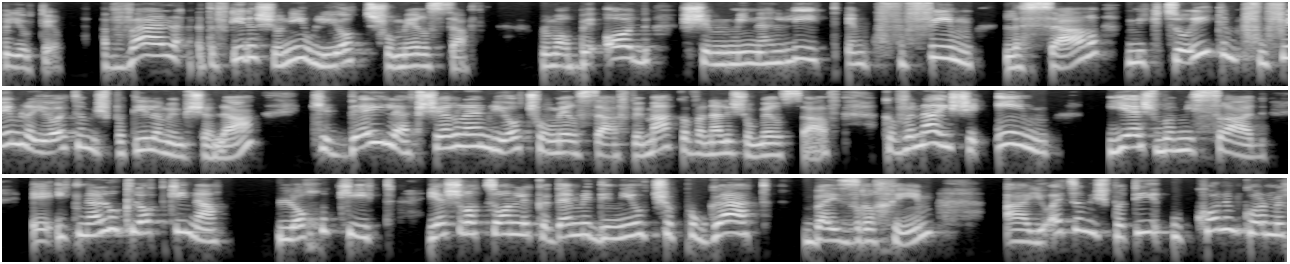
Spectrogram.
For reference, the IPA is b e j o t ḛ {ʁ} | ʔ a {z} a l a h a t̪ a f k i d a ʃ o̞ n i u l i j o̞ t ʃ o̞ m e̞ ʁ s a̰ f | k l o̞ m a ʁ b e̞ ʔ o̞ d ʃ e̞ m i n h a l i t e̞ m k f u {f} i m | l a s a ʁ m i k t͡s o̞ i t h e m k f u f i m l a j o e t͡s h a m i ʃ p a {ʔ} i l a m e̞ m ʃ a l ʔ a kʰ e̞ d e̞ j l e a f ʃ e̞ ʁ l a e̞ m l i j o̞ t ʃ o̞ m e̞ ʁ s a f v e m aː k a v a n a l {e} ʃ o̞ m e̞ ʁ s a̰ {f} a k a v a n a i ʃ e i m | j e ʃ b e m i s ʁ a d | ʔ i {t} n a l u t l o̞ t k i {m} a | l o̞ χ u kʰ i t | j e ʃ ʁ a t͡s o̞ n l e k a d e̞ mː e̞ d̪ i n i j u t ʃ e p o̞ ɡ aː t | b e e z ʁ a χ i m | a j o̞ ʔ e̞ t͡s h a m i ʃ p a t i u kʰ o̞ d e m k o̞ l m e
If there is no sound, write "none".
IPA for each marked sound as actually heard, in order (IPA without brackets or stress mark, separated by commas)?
ʁ, v, f, t, e, f, t, n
